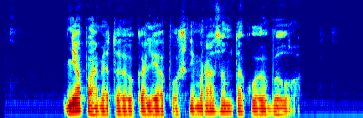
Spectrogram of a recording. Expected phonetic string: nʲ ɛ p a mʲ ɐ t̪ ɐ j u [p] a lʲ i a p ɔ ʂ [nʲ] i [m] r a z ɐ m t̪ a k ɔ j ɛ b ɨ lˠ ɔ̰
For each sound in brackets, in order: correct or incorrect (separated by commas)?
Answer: incorrect, correct, correct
